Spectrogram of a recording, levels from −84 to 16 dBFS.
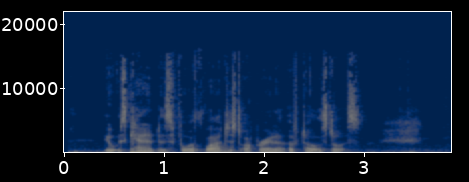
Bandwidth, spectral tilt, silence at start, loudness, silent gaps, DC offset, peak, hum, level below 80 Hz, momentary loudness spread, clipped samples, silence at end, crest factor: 16 kHz; -4.5 dB/octave; 0.05 s; -35 LUFS; none; under 0.1%; -16 dBFS; none; -62 dBFS; 17 LU; under 0.1%; 0.35 s; 18 dB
